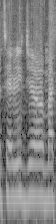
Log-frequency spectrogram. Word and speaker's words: pterygium: Yeah, PTERYGIUM. Can I commend you again for pronouncing it well correctly?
